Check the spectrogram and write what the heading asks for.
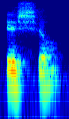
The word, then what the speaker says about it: Ixchel: Ixchel, pronounced Ixchel, was worshipped by the Maya of the Yucatan Peninsula of Cozumel, her sacred island, the moon and snake goddess.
